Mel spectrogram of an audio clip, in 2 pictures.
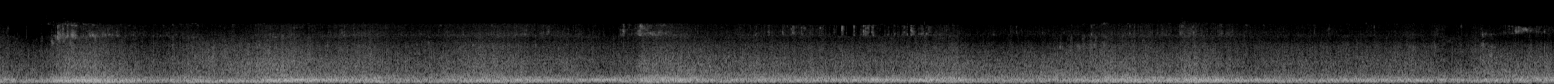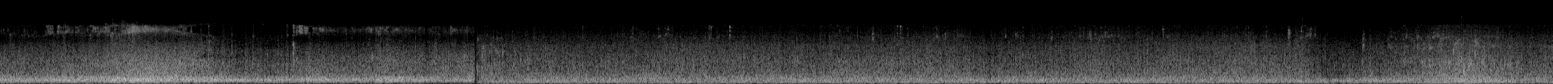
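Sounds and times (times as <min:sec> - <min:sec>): gyroplane engine and propeller: 0:00.0 - 0:31.0
wind noise: 0:00.0 - 0:31.0.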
